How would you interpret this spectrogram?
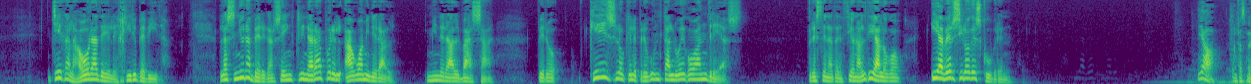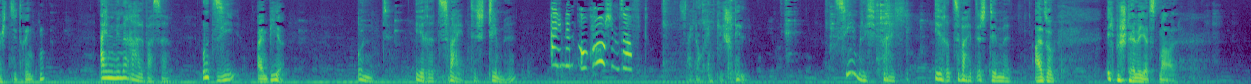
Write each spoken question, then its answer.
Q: Pero, ¿qué es lo que le pregunta luego a Andreas?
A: la señora Berger no deja escapar la oportunidad de preguntarle qué va a beber su segunda voz.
